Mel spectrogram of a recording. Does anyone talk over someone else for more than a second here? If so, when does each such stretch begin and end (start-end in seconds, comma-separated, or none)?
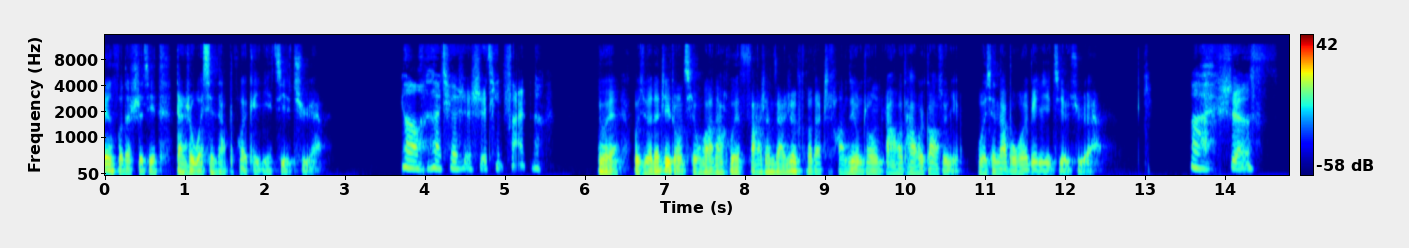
none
